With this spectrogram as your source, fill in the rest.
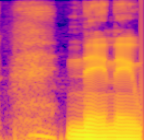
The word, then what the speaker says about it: Nene: like well just felt like Nene crossing names naynay which is the Hawaii State Brit young and it is pronounced Dana that's right can we just say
